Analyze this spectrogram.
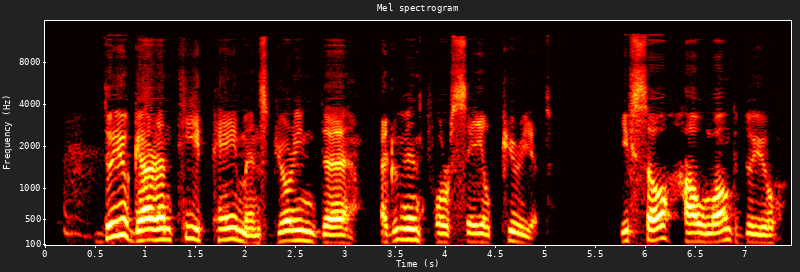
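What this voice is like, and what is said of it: Polish accent. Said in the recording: “With my Polish accent”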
